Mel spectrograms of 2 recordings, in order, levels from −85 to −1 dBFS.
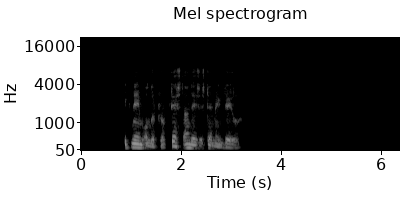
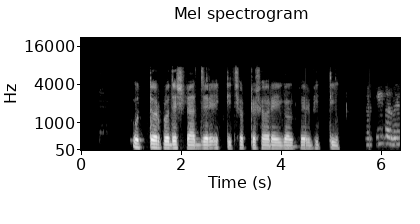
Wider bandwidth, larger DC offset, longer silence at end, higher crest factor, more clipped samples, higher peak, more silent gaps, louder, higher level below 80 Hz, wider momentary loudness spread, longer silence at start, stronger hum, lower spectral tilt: about the same, 7.2 kHz vs 7.8 kHz; neither; first, 3.2 s vs 0 s; about the same, 20 dB vs 16 dB; neither; second, -30 dBFS vs -2 dBFS; second, none vs 5.56-5.66 s; second, -47 LUFS vs -18 LUFS; second, under -90 dBFS vs -56 dBFS; second, 11 LU vs 14 LU; second, 0.85 s vs 1.05 s; neither; about the same, -6 dB/octave vs -6.5 dB/octave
